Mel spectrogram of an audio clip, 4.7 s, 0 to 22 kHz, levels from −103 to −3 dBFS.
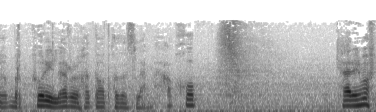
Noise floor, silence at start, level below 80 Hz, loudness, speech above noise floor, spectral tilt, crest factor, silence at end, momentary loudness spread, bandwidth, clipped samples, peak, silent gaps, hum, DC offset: -46 dBFS; 0 s; -50 dBFS; -26 LUFS; 20 dB; -7 dB/octave; 18 dB; 0 s; 19 LU; 11.5 kHz; under 0.1%; -8 dBFS; none; none; under 0.1%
